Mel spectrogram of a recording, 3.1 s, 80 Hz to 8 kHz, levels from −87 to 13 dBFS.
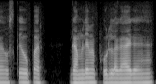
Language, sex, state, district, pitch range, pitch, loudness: Hindi, male, Jharkhand, Deoghar, 115-120 Hz, 120 Hz, -20 LUFS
